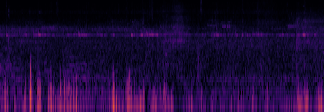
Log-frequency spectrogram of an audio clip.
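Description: Horse's hooves thudding on the sand footing of the arena, a run of dull beats through the first three seconds and fewer after, with insects chirring steadily at a high pitch.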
